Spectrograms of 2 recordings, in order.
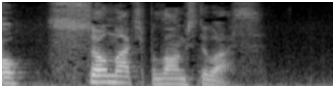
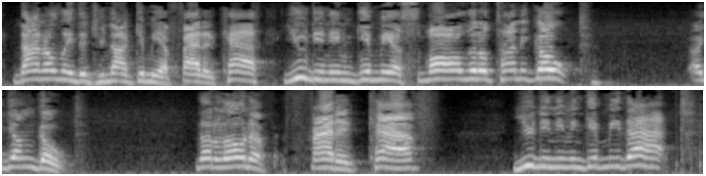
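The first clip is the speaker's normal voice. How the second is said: resentful son; 6 semitones higher, 4 dB louder than usual. Retold or imitated.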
